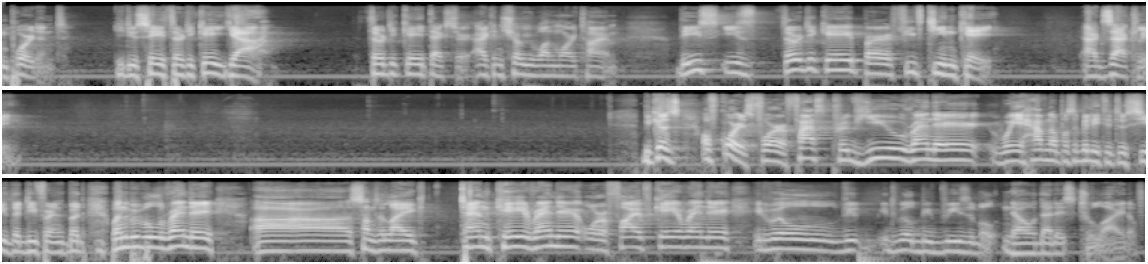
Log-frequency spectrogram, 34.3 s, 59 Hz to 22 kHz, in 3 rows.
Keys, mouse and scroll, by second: 3.8 middle click, 5.0 click, 5.1 click, 5.6 click, 5.7 click, 12.6 click, 12.8 click, 15.0 click, 24.8 click, 33.1 click.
